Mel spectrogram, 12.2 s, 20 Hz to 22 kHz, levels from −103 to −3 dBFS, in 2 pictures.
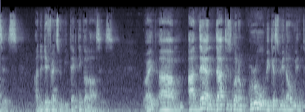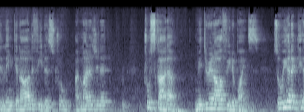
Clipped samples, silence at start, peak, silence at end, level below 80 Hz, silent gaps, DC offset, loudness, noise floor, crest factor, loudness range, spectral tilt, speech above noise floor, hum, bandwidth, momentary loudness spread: under 0.1%; 0 s; -2 dBFS; 0 s; -46 dBFS; none; under 0.1%; -24 LUFS; -47 dBFS; 22 dB; 5 LU; -4 dB/octave; 23 dB; none; 16.5 kHz; 13 LU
